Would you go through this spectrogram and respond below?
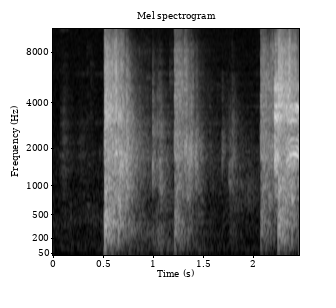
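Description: Shots ring out from a chrome-lined machine gun at a 200-yard range, three loud, close, sharp reports, the middle one trailed by a quick echo.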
